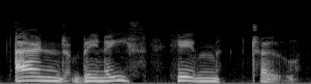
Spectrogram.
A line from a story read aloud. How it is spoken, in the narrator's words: pursued Uriah very distinctly, and in a meditative tone of voice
